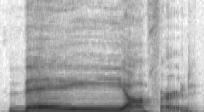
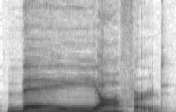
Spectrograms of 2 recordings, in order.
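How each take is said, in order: The two takes are said the same way.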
